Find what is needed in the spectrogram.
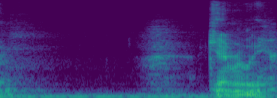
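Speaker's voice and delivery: trailing off into a breathy whisper; near whisper. Retold or imitated. Father mulling to his son, a soft trailing whisper. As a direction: let it fade to almost nothing. Dad voiced in retold parable.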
